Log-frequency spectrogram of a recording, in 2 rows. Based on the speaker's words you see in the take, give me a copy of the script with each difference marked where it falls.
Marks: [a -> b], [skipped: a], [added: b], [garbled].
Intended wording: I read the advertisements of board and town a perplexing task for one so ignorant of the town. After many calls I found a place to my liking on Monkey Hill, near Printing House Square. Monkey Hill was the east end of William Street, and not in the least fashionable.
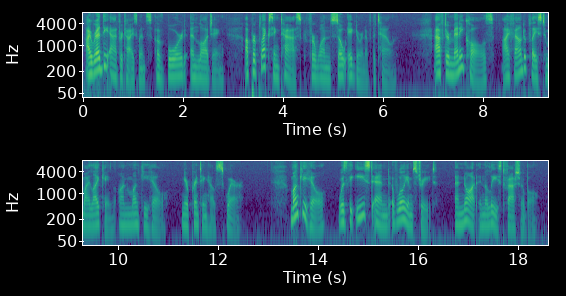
I read the advertisements of board and [town -> lodging] a perplexing task for one so ignorant of the town. After many calls I found a place to my liking on Monkey Hill, near Printing House Square. Monkey Hill was the east end of William Street, and not in the least fashionable.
